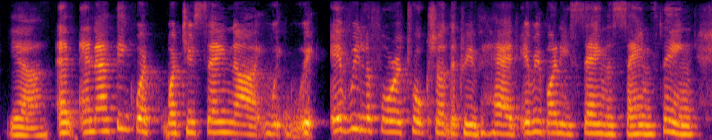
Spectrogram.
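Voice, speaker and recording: A woman's voice: mid-range voice, moderate pace, highs cut off. A woman hosting a talk show panel, affirming her guests in brief remarks.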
